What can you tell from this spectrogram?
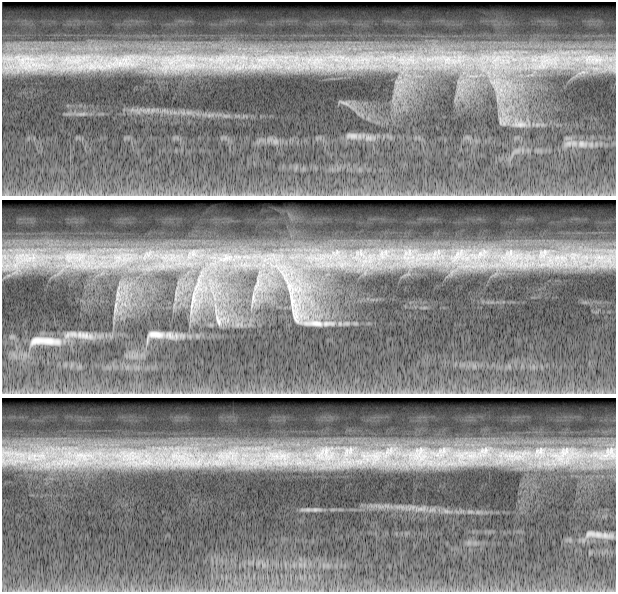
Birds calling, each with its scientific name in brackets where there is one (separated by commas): Chestnut-winged Foliage-gleaner (Dendroma erythroptera), Dusky-capped Greenlet (Pachysylvia hypoxantha), Screaming Piha (Lipaugus vociferans), Purple-throated Fruitcrow (Querula purpurata), Hauxwell's Thrush (Turdus hauxwelli), unidentified bird, Plumbeous Pigeon (Patagioenas plumbea), Plain-throated Antwren (Isleria hauxwelli), Black-tailed Trogon (Trogon melanurus), Black-faced Antthrush (Formicarius analis)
